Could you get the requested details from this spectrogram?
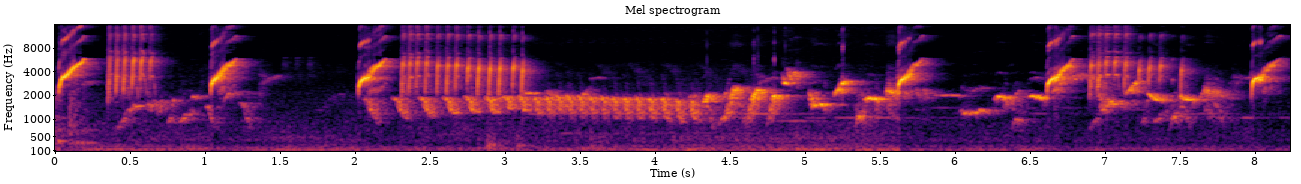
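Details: Varied white-rumped shama song played to get other birds answering: loud buzzy bursts alternating with long rapid trills and scattered whistled phrases.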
